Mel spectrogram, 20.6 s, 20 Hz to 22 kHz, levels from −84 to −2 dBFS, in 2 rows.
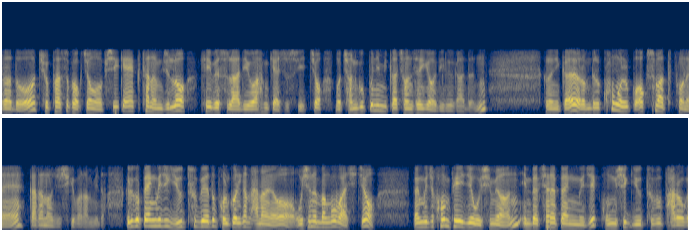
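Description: Speech in the narrow 300 Hz to 3.5 kHz telephone band of G.711 coding, with packet loss with pitch repetition at 1.70 s and 18.48 s. Each 40 ms gap is filled by repeating the last pitch period, heard as a brief held, buzzy sound, consistent with two lost 20 ms packets.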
